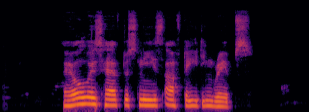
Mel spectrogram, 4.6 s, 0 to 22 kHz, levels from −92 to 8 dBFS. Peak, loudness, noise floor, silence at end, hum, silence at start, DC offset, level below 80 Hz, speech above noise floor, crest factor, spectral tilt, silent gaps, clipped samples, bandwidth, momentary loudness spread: -12 dBFS; -26 LUFS; -80 dBFS; 0.95 s; none; 0.95 s; under 0.1%; -68 dBFS; 55 dB; 16 dB; -6.5 dB/octave; none; under 0.1%; 15.5 kHz; 14 LU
